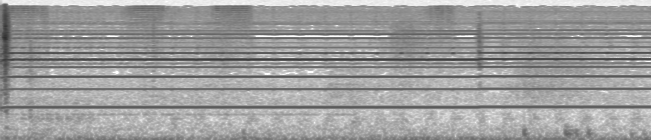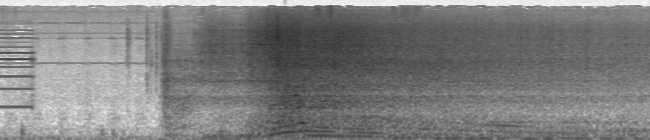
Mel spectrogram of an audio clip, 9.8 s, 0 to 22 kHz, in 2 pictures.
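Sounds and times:
engine starting: 0:05.5 - 0:09.6.

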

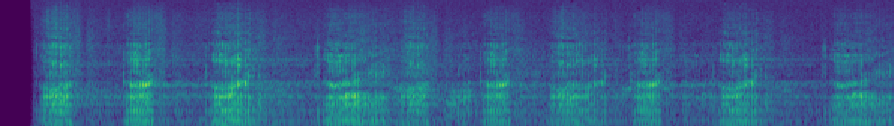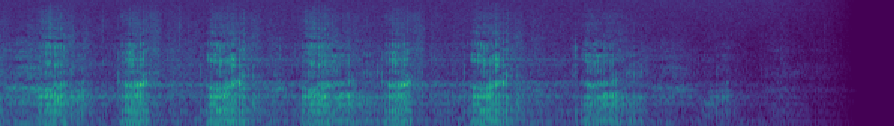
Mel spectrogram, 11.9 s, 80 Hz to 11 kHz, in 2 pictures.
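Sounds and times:
pig grunting: 0:00.2 - 0:11.4.

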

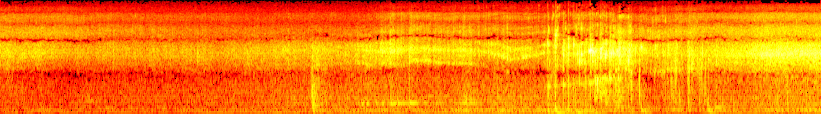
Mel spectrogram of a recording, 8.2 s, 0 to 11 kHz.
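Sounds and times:
liquid pouring into glass: 0:03.1 - 0:07.5
bottle opening: 0:03.1 - 0:08.1.

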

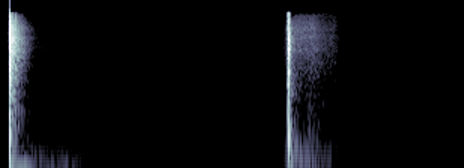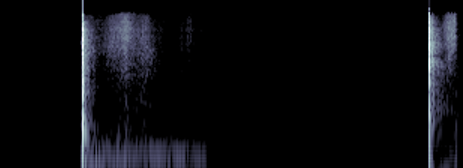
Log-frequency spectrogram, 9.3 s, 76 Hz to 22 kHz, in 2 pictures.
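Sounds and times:
hand slapping a face: 0:00.1 - 0:00.4, 0:02.8 - 0:03.2, 0:05.4 - 0:05.8, 0:08.9 - 0:09.2.

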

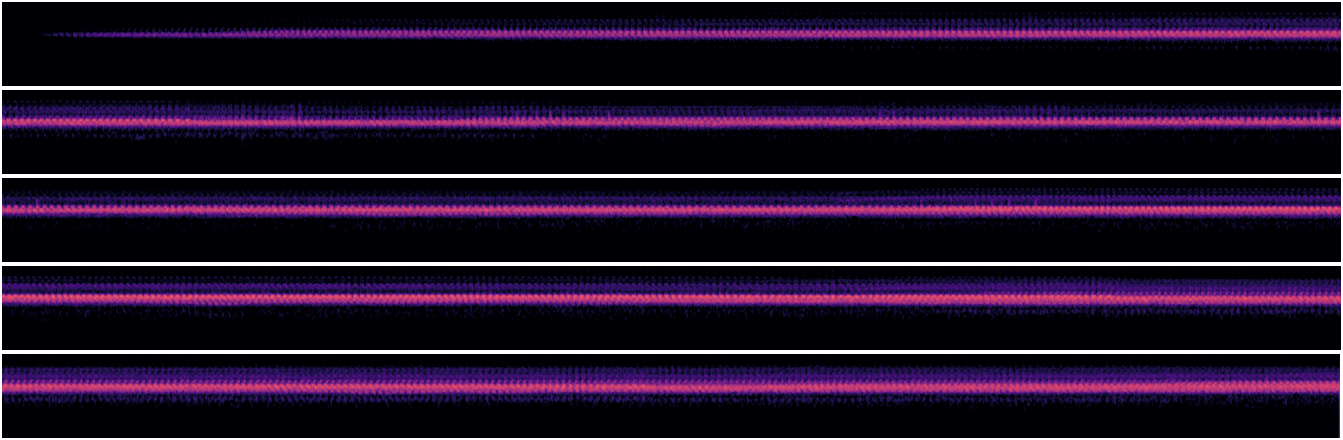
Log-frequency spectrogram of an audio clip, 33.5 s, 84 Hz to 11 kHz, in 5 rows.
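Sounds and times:
American toad calling: 0:00.5 - 0:33.4.

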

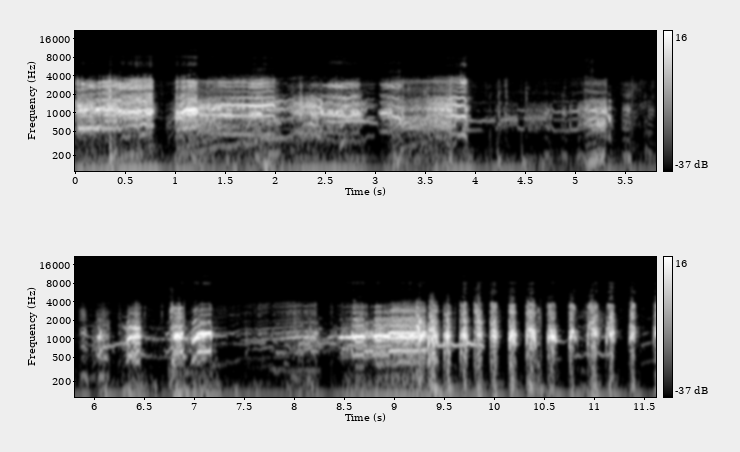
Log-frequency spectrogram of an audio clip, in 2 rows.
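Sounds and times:
chickens clucking and squawking in a chicken coop: 0:00.0 - 0:11.6.

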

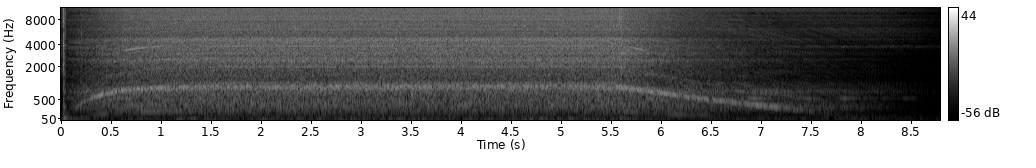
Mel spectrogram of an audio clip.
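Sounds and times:
household cleaner: 0:00.0 - 0:08.4.

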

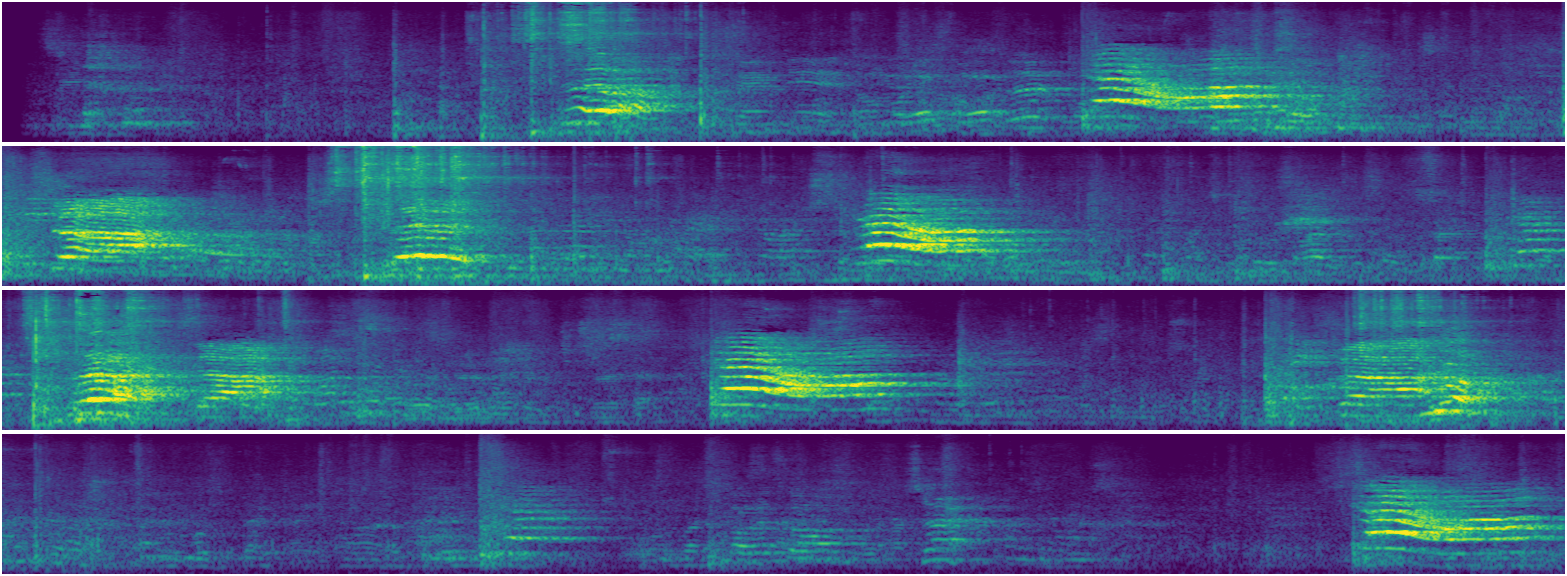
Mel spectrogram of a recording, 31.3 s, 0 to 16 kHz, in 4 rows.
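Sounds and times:
karate class ambience: 0:00.2 - 0:31.2.

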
